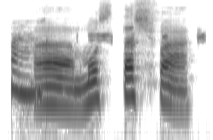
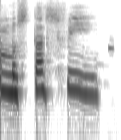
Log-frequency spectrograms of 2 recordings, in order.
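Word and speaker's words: مستشفى: Fil mustasfa. Mustashfa. Tidak bisa mustasfi.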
